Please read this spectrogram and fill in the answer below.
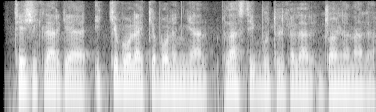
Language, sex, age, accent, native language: Uzbek, male, 18-24, Farg'ona, Tajik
